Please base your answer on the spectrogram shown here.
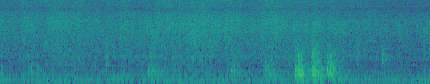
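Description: Potatoes frying in a pan give a steady broadband sizzle while eggs are beaten alongside, with a few brief clinks and scrapes near the end under the continuous hiss.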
